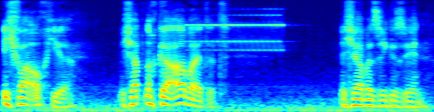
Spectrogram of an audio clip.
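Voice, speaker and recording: An actor as a gravelly, wary tech founder. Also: male voice, medium pitch, normal speed, heavy background noise, close to an everyday voice. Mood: guarded. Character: wary, world-weary male tech company founder. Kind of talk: German audio drama dialogue.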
